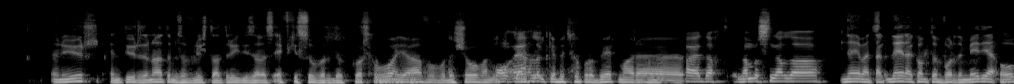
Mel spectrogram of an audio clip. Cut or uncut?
cut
